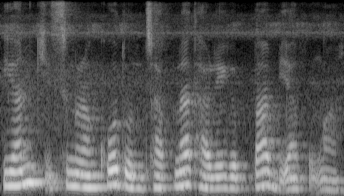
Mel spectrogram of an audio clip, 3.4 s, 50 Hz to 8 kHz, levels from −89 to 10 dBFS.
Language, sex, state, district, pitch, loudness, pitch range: Garo, female, Meghalaya, West Garo Hills, 185 Hz, -14 LUFS, 170-210 Hz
